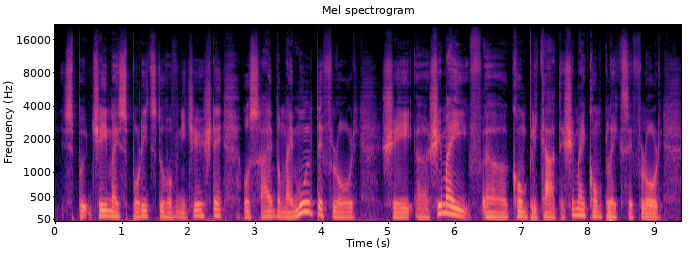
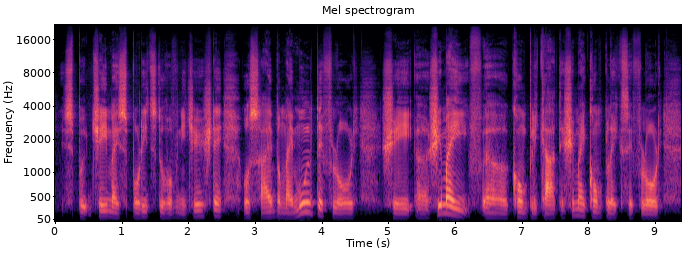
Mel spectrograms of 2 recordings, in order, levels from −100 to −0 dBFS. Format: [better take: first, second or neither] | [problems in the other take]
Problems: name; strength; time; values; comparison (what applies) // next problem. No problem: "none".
first | thin; very; fading below 400 Hz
